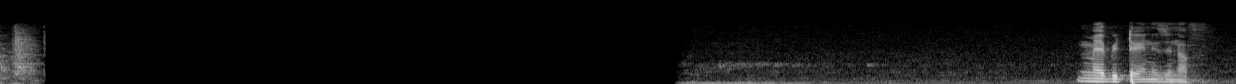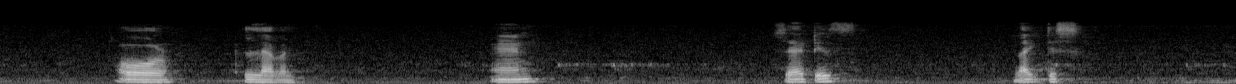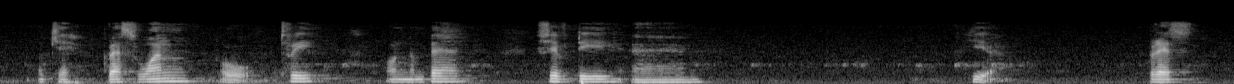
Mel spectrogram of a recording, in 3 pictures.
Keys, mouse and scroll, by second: 2.2-3.5 drag, 8.3 click, 10.5 click, 10.9-12.4 drag, 14.4 click, 14.8 KP_1, 16.0 KP_7, 17.1-20.1 drag, 22.1 click, 25.6 KP_1, 27.2 KP_3, 28.0-29.1 scroll up 5, 29.1 scroll up 1, 29.2 shift+d, 35.4 click, 36.3-36.9 scroll down 3.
